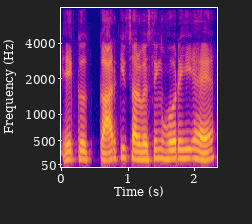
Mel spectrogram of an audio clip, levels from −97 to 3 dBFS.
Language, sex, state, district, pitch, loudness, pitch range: Hindi, male, Jharkhand, Garhwa, 155 Hz, -14 LUFS, 145-165 Hz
